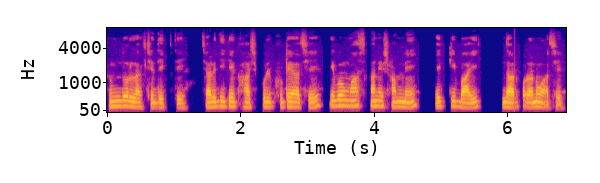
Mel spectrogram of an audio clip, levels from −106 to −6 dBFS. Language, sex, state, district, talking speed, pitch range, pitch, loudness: Bengali, male, West Bengal, Dakshin Dinajpur, 130 wpm, 120-140 Hz, 125 Hz, -23 LUFS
